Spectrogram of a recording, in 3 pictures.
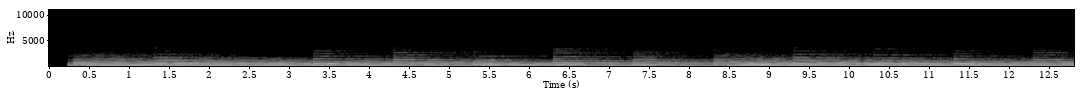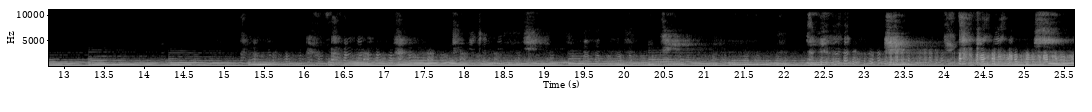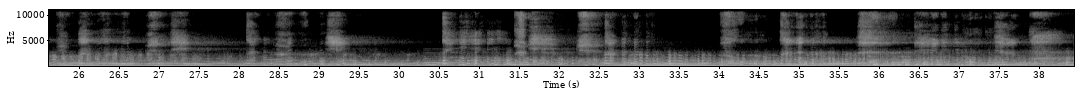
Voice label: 囁き; 脳内TranceW; そして天国へと誘う極上のダブル・トランスサウンド

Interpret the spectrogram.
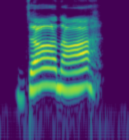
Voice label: "じゃあな", 挨拶

